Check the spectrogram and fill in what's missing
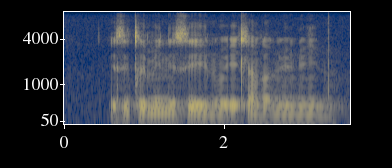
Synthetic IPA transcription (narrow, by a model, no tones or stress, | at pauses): ḛsiǀʰiminisenuɛɬaŋɡʱanwenwiːnɔ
